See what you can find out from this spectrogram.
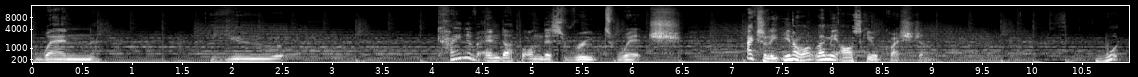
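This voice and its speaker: A man narrating a tabletop game as game master, conversational and halting, with deliberate pauses. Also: mid-range voice. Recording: music playing behind. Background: background music.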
